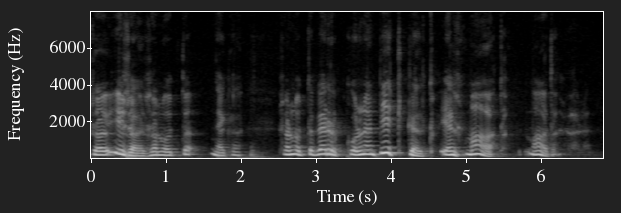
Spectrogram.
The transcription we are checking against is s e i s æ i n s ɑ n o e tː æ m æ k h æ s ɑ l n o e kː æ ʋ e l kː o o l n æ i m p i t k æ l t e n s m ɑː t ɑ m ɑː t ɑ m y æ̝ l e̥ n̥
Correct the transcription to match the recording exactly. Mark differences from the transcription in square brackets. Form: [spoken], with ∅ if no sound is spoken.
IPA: s e i s æ i n s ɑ n o e tː æ [n] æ k h æ s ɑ [∅] n o e [tː] æ ʋ e [r] kː o o l n æ i m p i t k æ l t e n s m ɑː t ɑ m ɑː t ɑ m y æ̝ l e̥ n̥

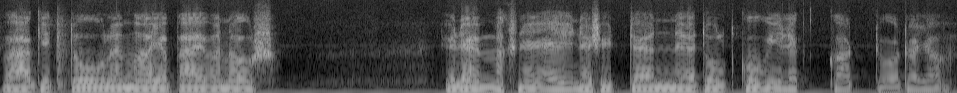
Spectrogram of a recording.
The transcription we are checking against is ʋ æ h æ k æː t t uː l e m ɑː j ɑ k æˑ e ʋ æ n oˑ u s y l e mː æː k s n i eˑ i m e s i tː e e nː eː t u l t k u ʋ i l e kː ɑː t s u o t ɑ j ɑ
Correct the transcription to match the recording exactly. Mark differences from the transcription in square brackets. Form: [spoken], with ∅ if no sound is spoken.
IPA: ʋ æ h æ k [iː] t t uː l e m ɑː j ɑ [p] æˑ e ʋ æ n oˑ u s y l e mː [æ] k s n i eˑ i [n] e s i tː e e nː eː t u l t k u ʋ i l e kː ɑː t [t] u o t ɑ j ɑ

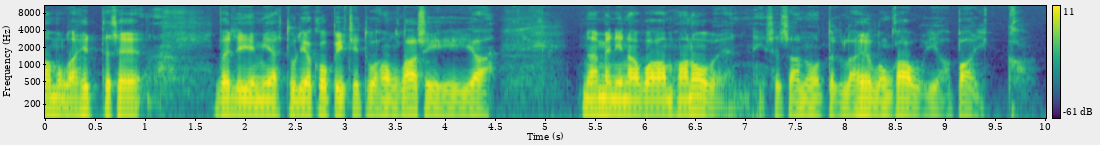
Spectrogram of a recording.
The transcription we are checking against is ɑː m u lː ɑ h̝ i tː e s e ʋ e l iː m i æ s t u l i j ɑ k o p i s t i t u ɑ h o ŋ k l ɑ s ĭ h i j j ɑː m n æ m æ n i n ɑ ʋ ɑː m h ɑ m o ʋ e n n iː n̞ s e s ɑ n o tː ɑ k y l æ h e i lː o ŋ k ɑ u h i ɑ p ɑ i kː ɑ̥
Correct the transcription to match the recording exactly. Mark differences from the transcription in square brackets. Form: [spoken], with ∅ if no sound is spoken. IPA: ɑː m u lː ɑ h̝ i tː e s e ʋ e l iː m i æ s t u l i j ɑ k o p i s t i t u ɑ h o ŋ k l ɑ s ĭ h i j j [ɑ] m n æ m [e] n i n ɑ ʋ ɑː m h ɑ [n] o ʋ e n n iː n̞ s e s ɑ n [oː] tː ɑ k y [lː] æ h e i lː o ŋ k ɑ u h i ɑ p ɑ i kː ɑ̥

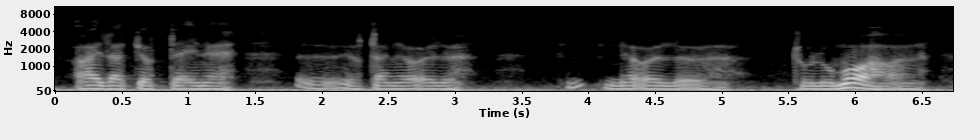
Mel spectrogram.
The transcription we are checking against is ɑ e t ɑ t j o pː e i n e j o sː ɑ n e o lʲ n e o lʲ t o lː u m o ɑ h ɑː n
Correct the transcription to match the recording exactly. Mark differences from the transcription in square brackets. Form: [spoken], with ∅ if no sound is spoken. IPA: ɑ e t ɑ t j o [tː] e i n e j o [tː] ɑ n e o lʲ n e o lʲ t [u] lː u m o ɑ h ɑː n

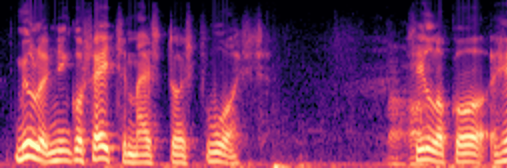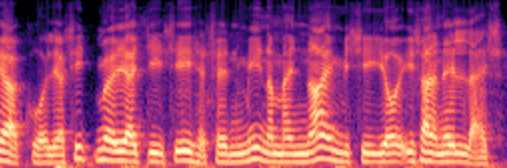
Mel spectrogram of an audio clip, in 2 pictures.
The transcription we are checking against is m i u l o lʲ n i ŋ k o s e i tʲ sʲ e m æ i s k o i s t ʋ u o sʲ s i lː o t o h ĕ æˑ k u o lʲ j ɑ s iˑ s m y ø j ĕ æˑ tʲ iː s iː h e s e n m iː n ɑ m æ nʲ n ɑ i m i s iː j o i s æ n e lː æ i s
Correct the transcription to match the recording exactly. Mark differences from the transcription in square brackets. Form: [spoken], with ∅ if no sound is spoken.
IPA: m i u l o lʲ n i ŋ k o s e i tʲ sʲ e m æ i s [t] o i s t ʋ u o sʲ s i lː o [k] o h ĕ æˑ k u o lʲ j ɑ s iˑ [t] m y ø j ĕ æˑ tʲ iː s iː h e s e n m iː n ɑ m æ nʲ n ɑ i m i s iː j o i s æ n e lː æ i s

